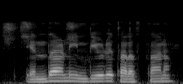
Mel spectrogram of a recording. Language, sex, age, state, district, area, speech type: Malayalam, female, 18-30, Kerala, Wayanad, rural, read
